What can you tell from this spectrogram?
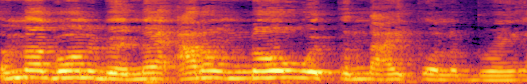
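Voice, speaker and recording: A woman talks in a Brooklyn accent. Her tone is animated. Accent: New York (Brooklyn). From Brooklyn, New York (Brownsville). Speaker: podcast co-host. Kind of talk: casual chat. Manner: loud.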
